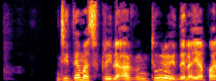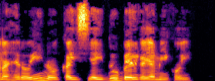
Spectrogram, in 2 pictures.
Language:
Esperanto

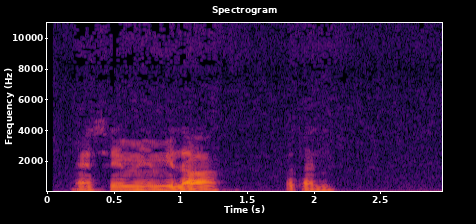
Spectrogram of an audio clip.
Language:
Urdu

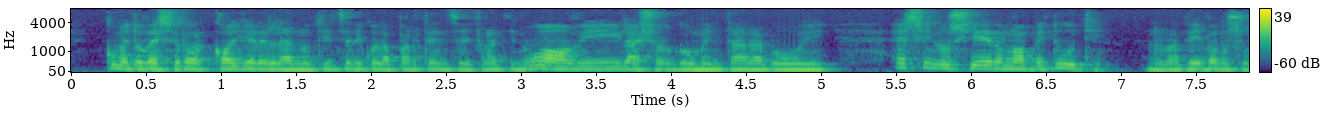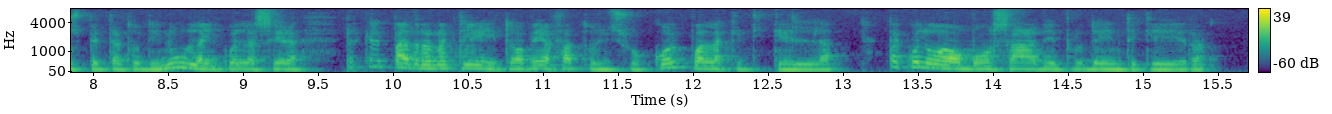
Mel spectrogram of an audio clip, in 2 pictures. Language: Italian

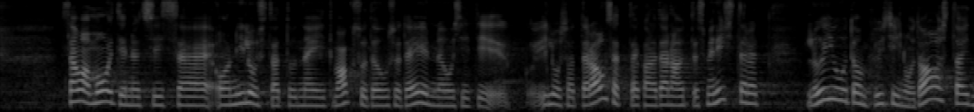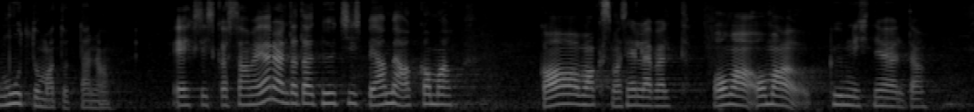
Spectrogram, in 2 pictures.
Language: Estonian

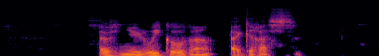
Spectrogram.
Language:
French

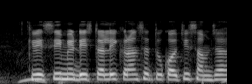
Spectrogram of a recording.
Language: Magahi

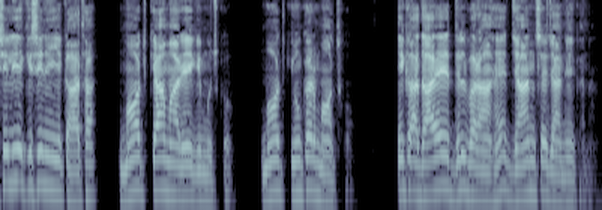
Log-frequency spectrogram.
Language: Urdu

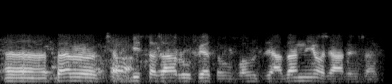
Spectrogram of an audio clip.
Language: Urdu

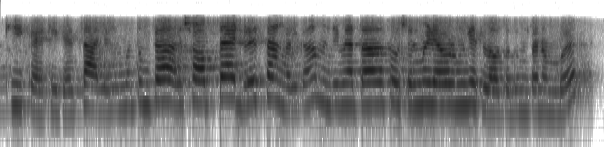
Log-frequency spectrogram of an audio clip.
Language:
Marathi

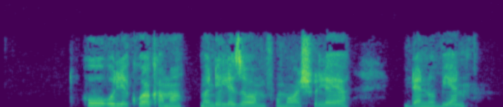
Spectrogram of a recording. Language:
Swahili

